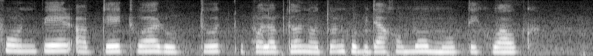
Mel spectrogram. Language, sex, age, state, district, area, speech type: Assamese, female, 18-30, Assam, Kamrup Metropolitan, urban, read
